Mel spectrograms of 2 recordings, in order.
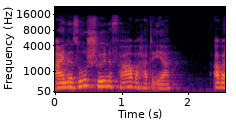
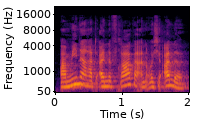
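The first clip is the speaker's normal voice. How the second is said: louder, higher classroom announcement; calling out; 4 semitones higher, 5 dB louder than usual. Acted. Teacher introduces Amina's question to everyone, calling out. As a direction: announce it to the whole room. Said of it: "rief Frau Bredow".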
